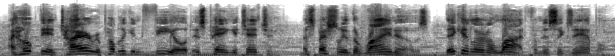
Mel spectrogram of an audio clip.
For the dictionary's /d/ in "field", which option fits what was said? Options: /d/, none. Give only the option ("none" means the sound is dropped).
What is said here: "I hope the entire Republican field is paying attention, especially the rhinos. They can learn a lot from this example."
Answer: /d/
